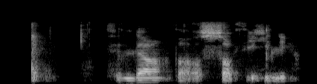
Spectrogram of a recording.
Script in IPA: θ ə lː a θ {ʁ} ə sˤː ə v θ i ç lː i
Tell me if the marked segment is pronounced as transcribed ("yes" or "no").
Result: yes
